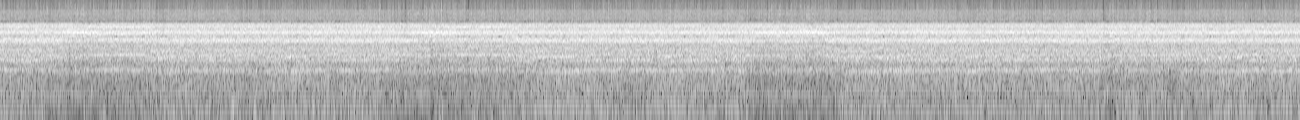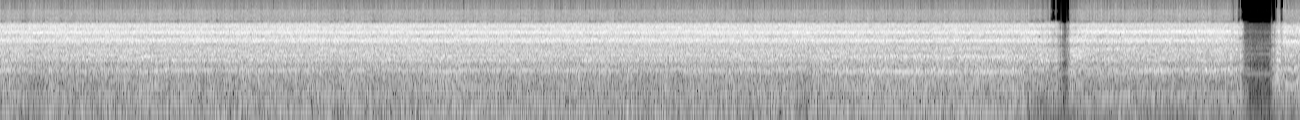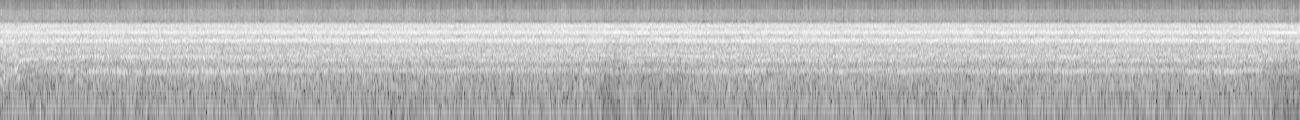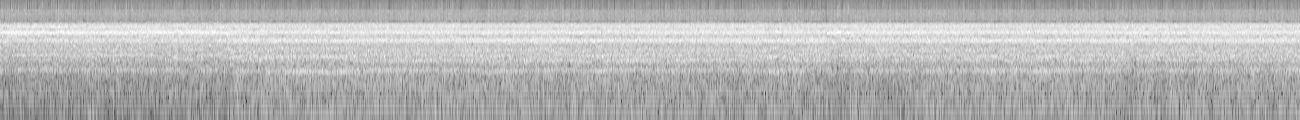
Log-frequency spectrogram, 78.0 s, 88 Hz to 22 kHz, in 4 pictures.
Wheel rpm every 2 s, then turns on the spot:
230, 230, 230, 220, 220, 230, 220, 230, 230, 220, 230, 230, 230, 230, 230, 230, 210, 130, 190, 110, 200, 210, 230, 230, 220, 220, 230, 220, 220, 220, 220, 210, 230, 230, 230, 230, 230, 230, 230.
none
